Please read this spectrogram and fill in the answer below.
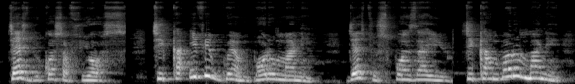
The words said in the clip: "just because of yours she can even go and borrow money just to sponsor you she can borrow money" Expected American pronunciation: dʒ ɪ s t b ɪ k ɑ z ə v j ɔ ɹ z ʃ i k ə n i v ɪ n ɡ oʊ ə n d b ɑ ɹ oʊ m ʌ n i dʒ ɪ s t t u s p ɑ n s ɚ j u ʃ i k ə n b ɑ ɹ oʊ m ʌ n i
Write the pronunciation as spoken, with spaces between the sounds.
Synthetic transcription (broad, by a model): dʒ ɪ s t b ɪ k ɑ s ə f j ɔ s ʃ i k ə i f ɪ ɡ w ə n b ɑ ɹ oʊ m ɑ n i dʒ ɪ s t t u s p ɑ n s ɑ j u ʃ i k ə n b ɑ ɹ oʊ m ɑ n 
